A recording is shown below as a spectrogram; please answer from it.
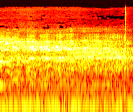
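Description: Talking Halloween door-knocker prop playing a drawn-out recorded sound effect without words, high and fairly steady, over a steady low hum.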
